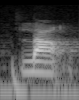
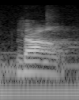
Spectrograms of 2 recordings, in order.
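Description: First: The first consonant is a quick tongue flap. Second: The same.

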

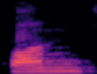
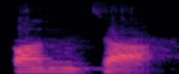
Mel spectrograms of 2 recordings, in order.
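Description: First: The first vowel is a short o sound. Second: The first vowel is a long aa sound. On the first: The speaker calls it wrong. "পঞ্চ না" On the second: The speaker calls it right. "না পাঞ্চা"

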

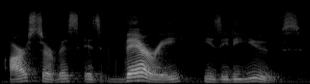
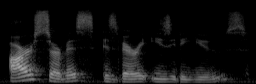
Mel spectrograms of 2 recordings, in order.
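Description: First: The word 'very' gets strong stress. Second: No word gets strong stress. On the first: "The second time, I'll put a lot of stress on the intensifier" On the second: "The first time, I will not use much word stress"

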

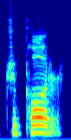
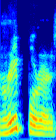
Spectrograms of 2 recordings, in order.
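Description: First: The stress is on the middle syllable. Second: The stress is not on the middle syllable. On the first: The speaker calls it right. "sino reporter" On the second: The speaker calls it wrong. "no se dice reporter"

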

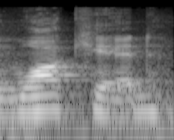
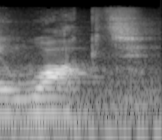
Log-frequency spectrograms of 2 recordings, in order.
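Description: First: The ending is an extra syllable, like id. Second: The ending is a plain T sound. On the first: The speaker calls it wrong. "So you don't say walk-id" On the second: The speaker calls it right. "you say walked"

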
